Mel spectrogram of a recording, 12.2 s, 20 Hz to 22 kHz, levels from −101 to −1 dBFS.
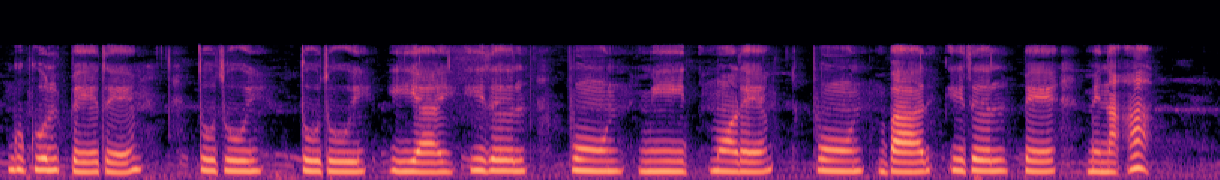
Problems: background conversations at intervals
